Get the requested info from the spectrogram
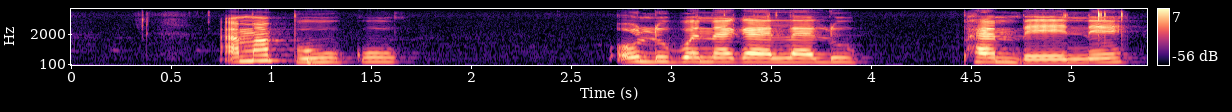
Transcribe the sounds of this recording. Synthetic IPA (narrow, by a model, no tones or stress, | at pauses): a̰mab̥ʱuk̬u | oluɓɔnak̬alalu | pʰambʱɛːnɛ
